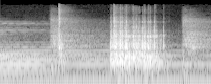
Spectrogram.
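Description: Toy slot machine playing a tinny electronic jingle of beeping notes. Its metal body clatters briefly about half a second in, then again, louder and longer, just after a second as it is picked up.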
